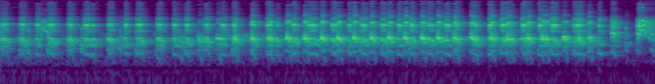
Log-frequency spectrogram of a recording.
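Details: Chukar partridges from Vanj, a pair, pouring out fast repeated chucking notes in a dense rhythmic chatter, slightly louder and sharper toward the end, where a brief higher burst closes the sequence.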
